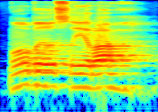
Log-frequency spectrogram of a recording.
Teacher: ബാഇൻ്റെ സുക്കൂൻ ഖൽഖല സുഗ്റ നൽകി ശബ്ദം ഹറക്കത്ത് പോലെ ചലിപ്പിച്ച് വ്യക്തമാക്കുക.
